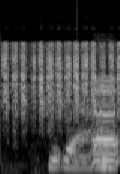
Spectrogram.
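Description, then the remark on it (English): Rapid, rhythmic rasping strokes of sanding, steady, about a dozen scrubbing passes; partway through, a low droning hum rises underneath and continues to the end. “Fuck off with your sanding.”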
